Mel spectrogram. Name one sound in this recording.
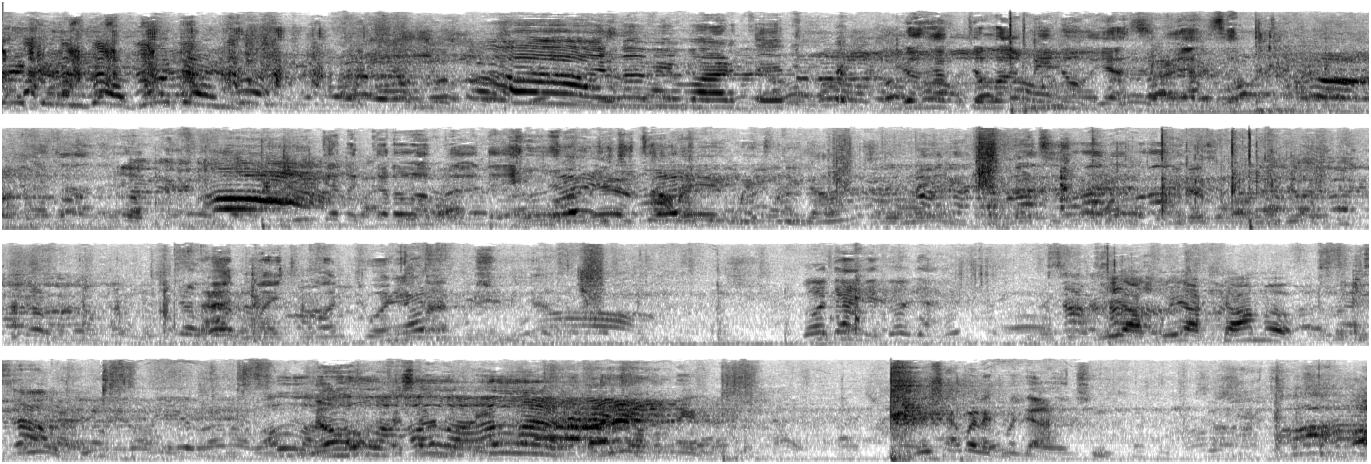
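Men talk and call out loudly nearby, outdoors.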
